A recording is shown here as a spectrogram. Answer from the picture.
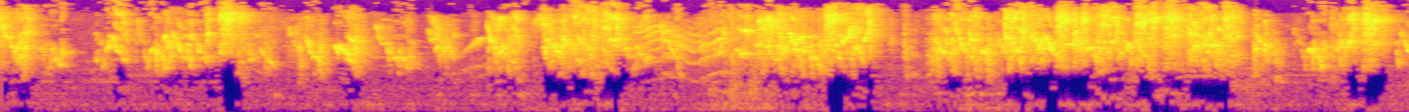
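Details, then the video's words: Budgerigars singing to stimulate breeding, a busy flock chorus of squawks, chirps and warbling chatter in bursts with brief pauses, several birds calling over one another indoors. "صوت طيور البادجي ــ تحفيز للتزاوج"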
